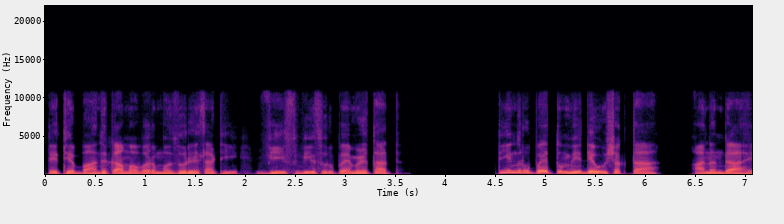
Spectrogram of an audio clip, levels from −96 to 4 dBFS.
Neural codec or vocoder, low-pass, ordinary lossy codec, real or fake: codec, 44.1 kHz, 7.8 kbps, DAC; 10.8 kHz; none; fake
